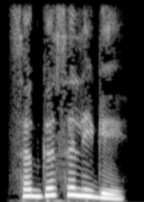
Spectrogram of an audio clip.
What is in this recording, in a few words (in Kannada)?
"ಸಗ್ಗಸಲಿಗೆ", Kannada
